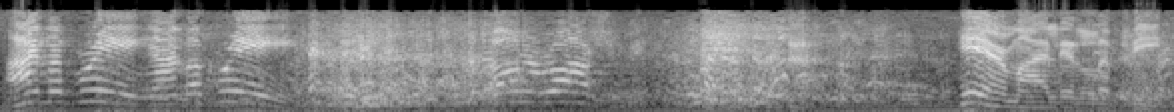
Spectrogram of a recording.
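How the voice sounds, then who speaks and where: A harried comic Italian papa, speaking exaggerated broken English in a mock accent. His voice sits high and jumps around in pitch. It is an old, dull TV recording with clear noise and audience. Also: very animated, slow, long pauses, a loud crowd, heavily acted. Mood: exasperated. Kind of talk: broad television sketch comedy acting. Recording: muffled noisy 1960s TV audio, audience.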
